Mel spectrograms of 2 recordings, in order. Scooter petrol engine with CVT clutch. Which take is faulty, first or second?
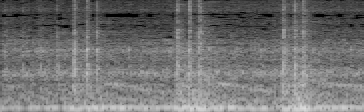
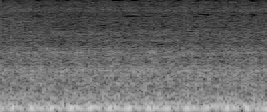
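first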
